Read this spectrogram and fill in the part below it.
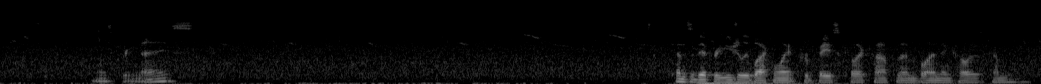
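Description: A young man speaks casually into a nearby microphone.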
